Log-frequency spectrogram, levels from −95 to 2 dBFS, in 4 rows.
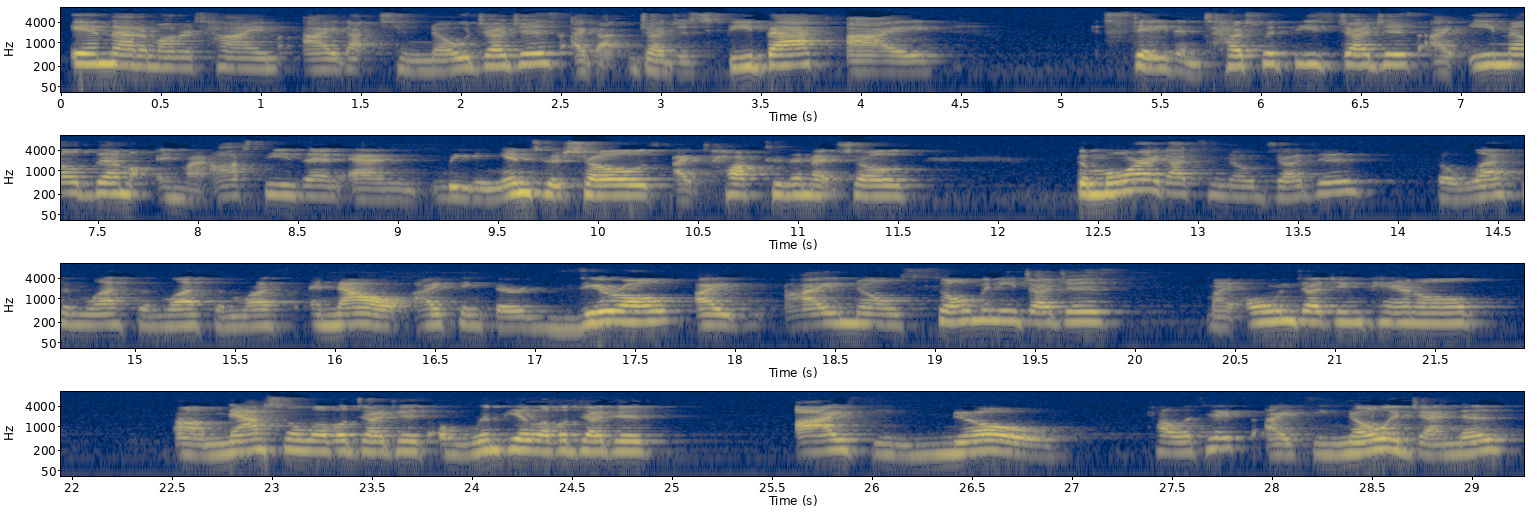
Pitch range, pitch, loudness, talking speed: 170-205 Hz, 190 Hz, -25 LUFS, 170 wpm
